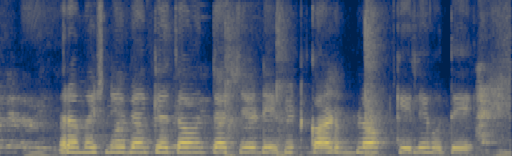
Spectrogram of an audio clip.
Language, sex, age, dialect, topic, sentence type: Marathi, female, 25-30, Northern Konkan, banking, statement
